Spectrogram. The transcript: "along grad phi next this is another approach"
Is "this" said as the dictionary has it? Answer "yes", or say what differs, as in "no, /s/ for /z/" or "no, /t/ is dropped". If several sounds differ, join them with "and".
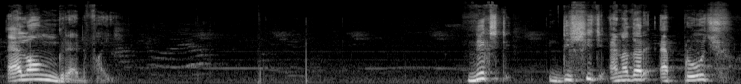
no, /ʃ/ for /s/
